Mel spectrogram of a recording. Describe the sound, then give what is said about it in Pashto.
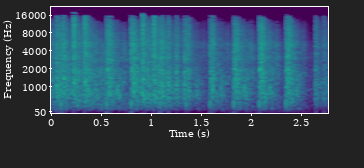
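Soldiers fire celebratory gunfire into the air in a district bazaar: many sharp, loud reports in quick, irregular bursts, each cracking hard and then decaying briefly before the next. “جشن نیولی او هوایی ډزې کړې”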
